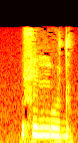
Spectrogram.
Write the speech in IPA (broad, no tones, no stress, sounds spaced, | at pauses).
s i ŋ u d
